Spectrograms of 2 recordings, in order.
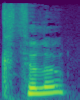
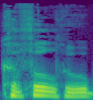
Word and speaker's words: Cthulhu: It looks as if it should be pronounced Cthulhu, but he maintained in a letter written much later that it's really two syllables, and the first one is sort of coughed or barked out.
